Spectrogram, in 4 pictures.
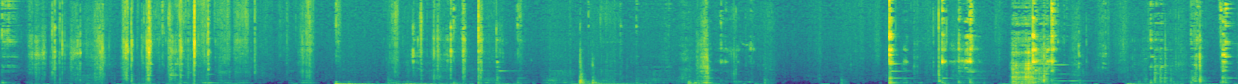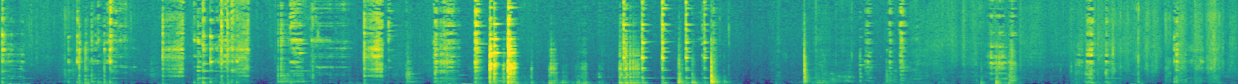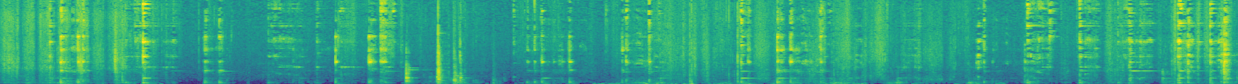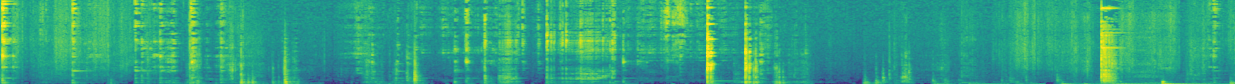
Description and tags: Just people having dinner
